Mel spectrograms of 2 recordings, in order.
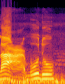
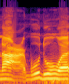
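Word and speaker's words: نَعْبُدُ: harakat iyaka iaka naudu kemudian ada huruf Ain yang berharakat sukun ketika huruf Ain berharakat sukun Ain itu punya punya sifat namanya bainiah yaitu bacaan di antara syiddah dan Rah kalau syiddah suaranya tertahan kalau rak suaranya mengalir maka di antara keduanya I naudu iaka kembali lagi Wa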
